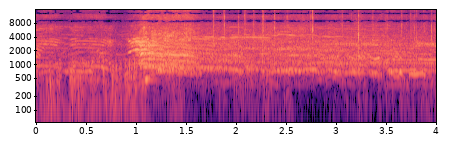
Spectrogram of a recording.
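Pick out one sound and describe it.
A crowd cheers loudly outdoors.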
